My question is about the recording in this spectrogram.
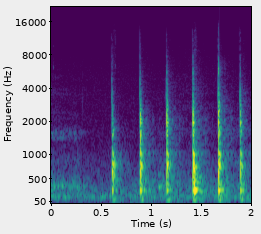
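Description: Soft pastel stick striking and stroking paper on a drawing board: a quick run of light taps, about five a second, starting about half a second in.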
